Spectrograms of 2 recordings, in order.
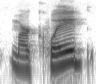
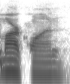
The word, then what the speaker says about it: Marquand: I got Ross Marquade. Is that how you say his name? Marquand. Marquand. I can never Yeah.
